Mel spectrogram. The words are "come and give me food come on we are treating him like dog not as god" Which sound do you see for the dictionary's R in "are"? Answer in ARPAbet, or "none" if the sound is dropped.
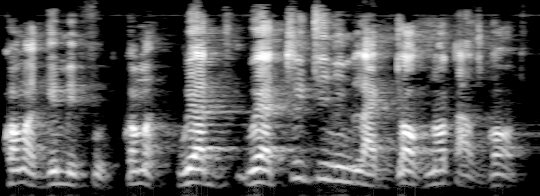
W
